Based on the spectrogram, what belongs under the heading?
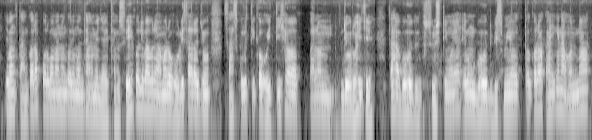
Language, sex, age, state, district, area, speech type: Odia, male, 18-30, Odisha, Nuapada, urban, spontaneous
